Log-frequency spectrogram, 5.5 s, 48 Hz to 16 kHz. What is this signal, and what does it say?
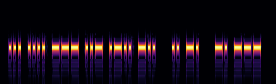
Morse code, heard as a keyed tone, about 25 wpm, 600 Hz. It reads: SHOULD IN NO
